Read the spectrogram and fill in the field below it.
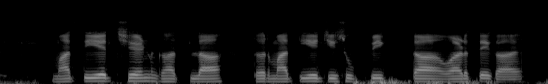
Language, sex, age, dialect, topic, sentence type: Marathi, male, 18-24, Southern Konkan, agriculture, question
